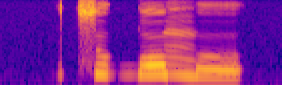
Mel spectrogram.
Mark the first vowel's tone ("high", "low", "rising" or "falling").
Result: high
